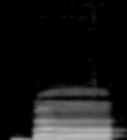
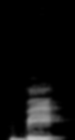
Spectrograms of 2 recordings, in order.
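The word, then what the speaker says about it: باء: Next letter is Ba. So some people pronounce Be.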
